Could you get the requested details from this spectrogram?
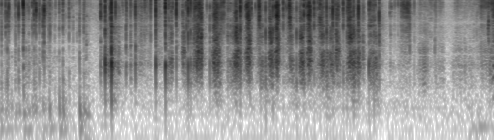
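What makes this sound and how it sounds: Long acrylic nails tap and scratch the label and black plastic lid of a tall, full plastic jar of purple bath salts as the jar is held and tilted. The result is a fast, dense run of sharp, clicky taps mixed with dry, bright scratching rasps, with no low end and almost no ring after each tap.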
